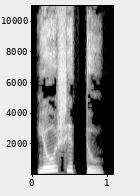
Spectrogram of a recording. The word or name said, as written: ಯಶೋದೆ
